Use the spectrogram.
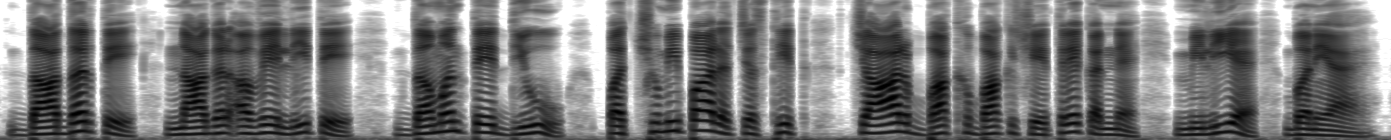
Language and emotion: Dogri, neutral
